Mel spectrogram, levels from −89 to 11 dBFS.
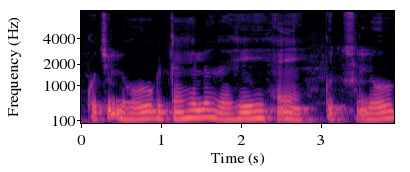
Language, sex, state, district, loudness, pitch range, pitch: Hindi, male, Chhattisgarh, Balrampur, -26 LUFS, 120-140 Hz, 130 Hz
